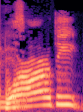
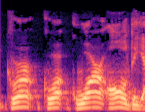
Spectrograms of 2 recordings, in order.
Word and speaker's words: Guaraldi: What's the name again? – Guaraldi, Guaraldi. I think it's Guaraldi. I think that's how you pronounce it.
